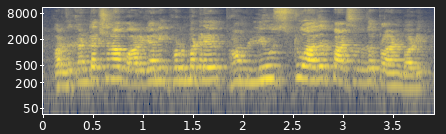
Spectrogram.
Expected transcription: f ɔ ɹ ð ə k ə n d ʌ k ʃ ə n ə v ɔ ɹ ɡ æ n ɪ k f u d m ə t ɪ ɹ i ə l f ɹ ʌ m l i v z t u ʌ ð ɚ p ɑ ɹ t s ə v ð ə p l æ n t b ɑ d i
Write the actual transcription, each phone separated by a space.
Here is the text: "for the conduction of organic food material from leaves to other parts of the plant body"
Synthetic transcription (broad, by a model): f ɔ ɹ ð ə k ə n d ʌ k ʃ ə n ə v ɔ ɹ ɡ æ n ɪ k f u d m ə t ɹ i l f ɹ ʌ m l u z t u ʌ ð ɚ p ɑ ɹ t s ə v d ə p l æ n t b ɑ d i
